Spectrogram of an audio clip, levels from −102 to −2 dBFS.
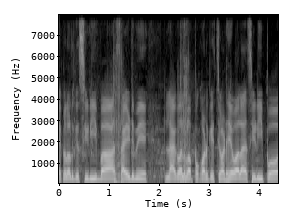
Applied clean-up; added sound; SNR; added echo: none; Fart; 15 dB; none.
